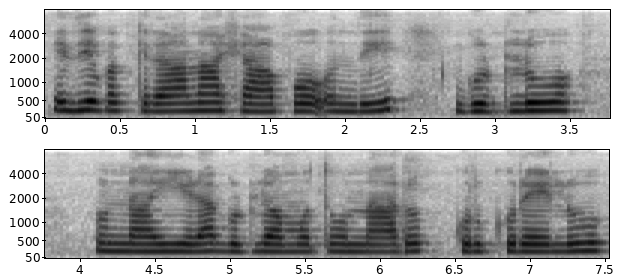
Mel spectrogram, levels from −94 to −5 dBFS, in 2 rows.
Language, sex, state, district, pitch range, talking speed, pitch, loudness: Telugu, female, Andhra Pradesh, Anantapur, 205-220 Hz, 95 wpm, 210 Hz, -16 LUFS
